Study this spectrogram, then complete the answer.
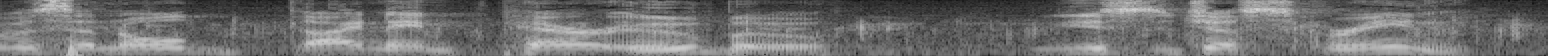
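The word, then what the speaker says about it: Pere Ubu: don't know the name it's pronounced per ubu and you know so find it if you can but it was it's probably it sounds german yes me a rock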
